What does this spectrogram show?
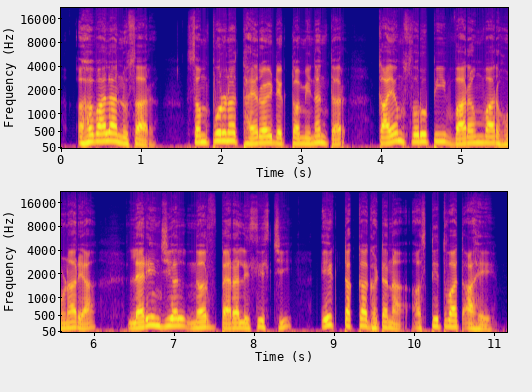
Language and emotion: Marathi, neutral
